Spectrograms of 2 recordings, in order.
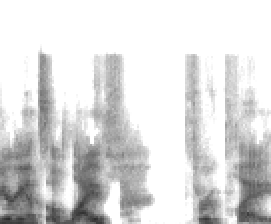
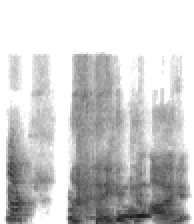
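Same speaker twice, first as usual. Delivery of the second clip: laughing; 11 semitones higher, 7 dB louder than usual. Real, not acted. Laughs about clean house.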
